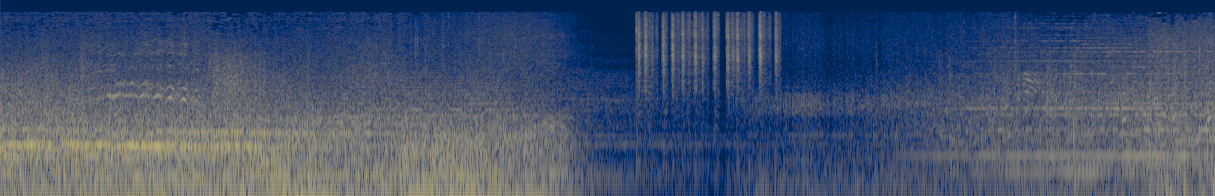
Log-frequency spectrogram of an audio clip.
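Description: Film-score music with a horse whinnying about one to two seconds in. The music fades out about halfway, a short rapid run of clicks follows for about a second and a half, and then new music swells back up.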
